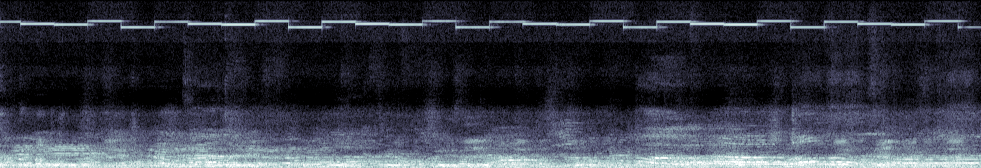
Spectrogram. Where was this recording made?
in a crowded indoor space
